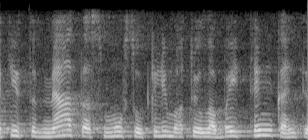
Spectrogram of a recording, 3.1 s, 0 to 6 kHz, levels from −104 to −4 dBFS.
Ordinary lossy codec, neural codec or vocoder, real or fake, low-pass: AAC, 48 kbps; none; real; 5.4 kHz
